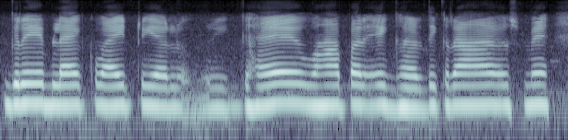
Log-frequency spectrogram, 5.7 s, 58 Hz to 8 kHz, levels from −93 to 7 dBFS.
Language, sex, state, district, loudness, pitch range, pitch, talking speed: Hindi, female, Maharashtra, Mumbai Suburban, -13 LUFS, 190-200 Hz, 195 Hz, 135 wpm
